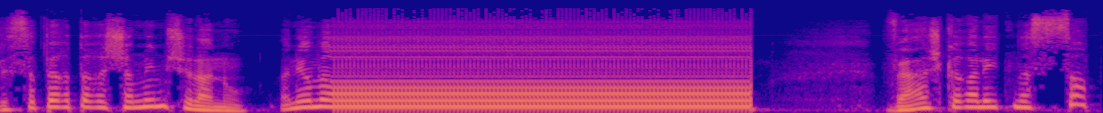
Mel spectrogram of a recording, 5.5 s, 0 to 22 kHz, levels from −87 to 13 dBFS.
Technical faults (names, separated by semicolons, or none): system hang loop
